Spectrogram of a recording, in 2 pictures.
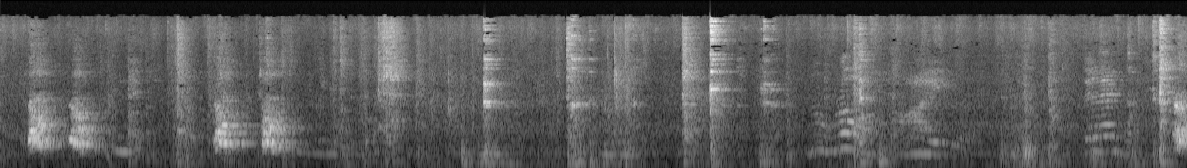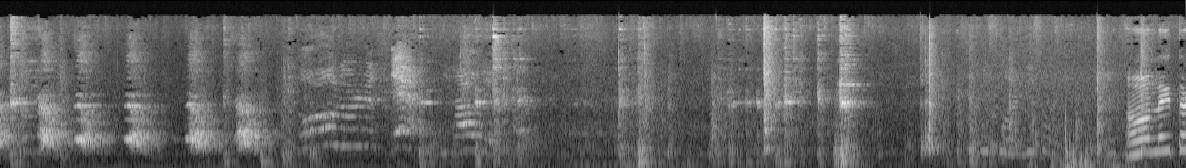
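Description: Scattered clicks and clatter of hard plastic Hot Wheels Ultimate Garage parts being handled and fitted together, with people talking.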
